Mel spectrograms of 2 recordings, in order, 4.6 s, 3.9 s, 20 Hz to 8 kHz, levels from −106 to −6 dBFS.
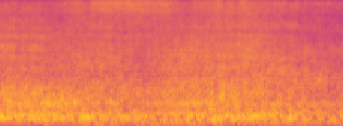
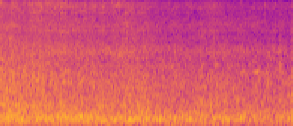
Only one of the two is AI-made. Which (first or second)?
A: first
